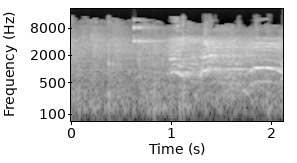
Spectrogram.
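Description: Basketballs bouncing on a hardwood gym floor during a pickup game, with sneakers squeaking on the court from about a second in. It all echoes in the large hall.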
